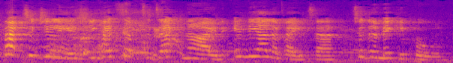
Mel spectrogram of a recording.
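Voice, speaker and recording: A woman narrating a scripted radio play live, reading out sound-effect cues in a lively way. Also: high voice, brisk. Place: cruise ship venue before a live audience. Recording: echoey distant recording, loud crowd noise.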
